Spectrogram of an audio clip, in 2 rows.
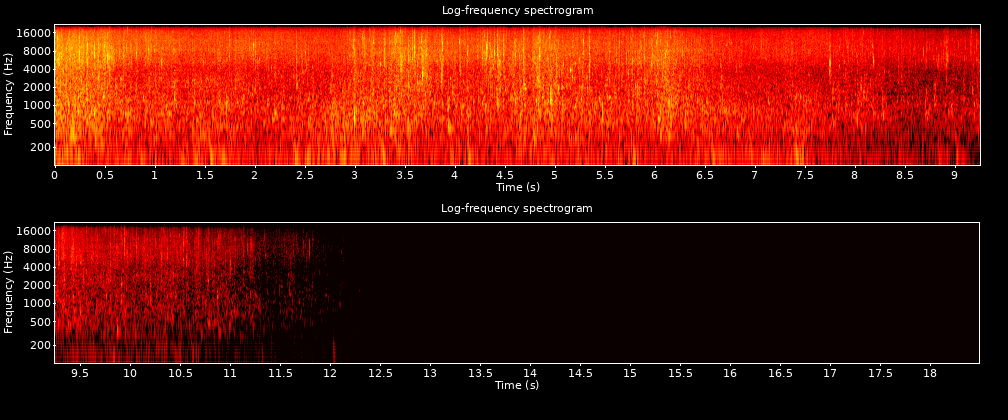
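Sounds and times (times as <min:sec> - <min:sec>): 
water filling tide pools: 0:00.0 - 0:09.7.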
